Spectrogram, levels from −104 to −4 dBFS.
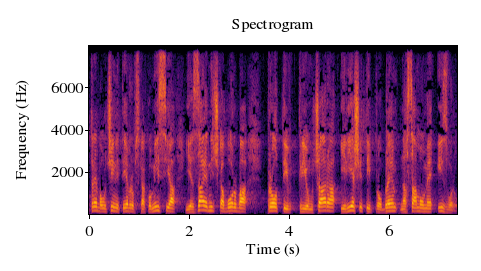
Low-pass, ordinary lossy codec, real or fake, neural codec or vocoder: none; none; real; none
